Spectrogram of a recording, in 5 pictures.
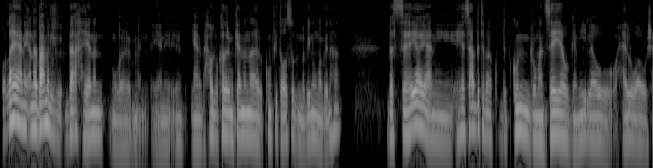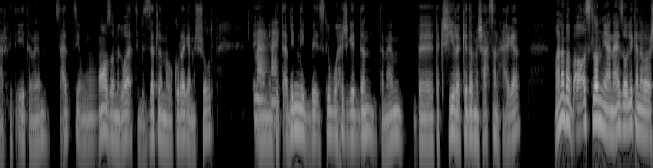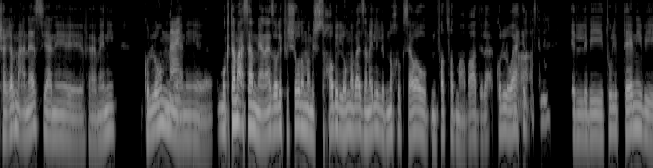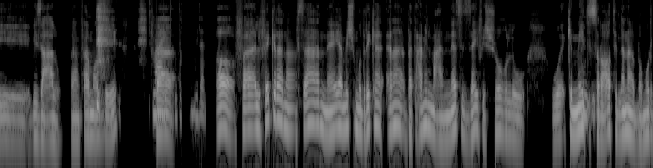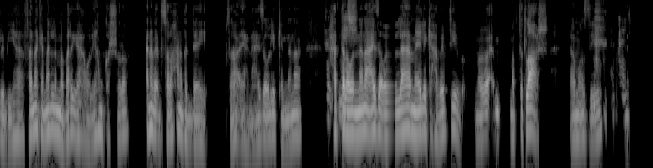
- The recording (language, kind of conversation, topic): Arabic, advice, إزاي تقدر توازن بين شغلك وحياتك العاطفية من غير ما واحد فيهم يأثر على التاني؟
- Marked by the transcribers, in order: tapping; chuckle; chuckle; other noise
